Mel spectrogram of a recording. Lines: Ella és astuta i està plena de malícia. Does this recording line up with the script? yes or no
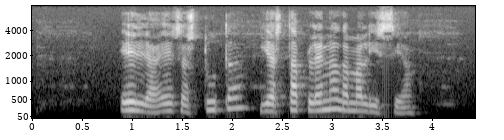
yes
